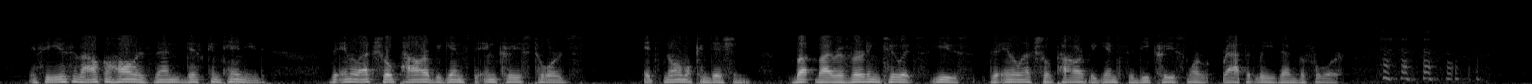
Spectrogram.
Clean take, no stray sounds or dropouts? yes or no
no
